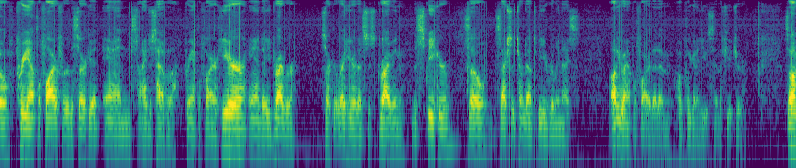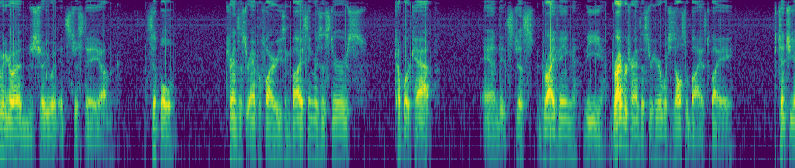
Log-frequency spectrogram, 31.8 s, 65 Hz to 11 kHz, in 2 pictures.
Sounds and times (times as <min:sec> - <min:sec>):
Speech: 0:00.0 - 0:15.0, 0:15.7 - 0:19.5, 0:20.4 - 0:24.8, 0:25.6 - 0:30.6, 0:31.4 - 0:31.8.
